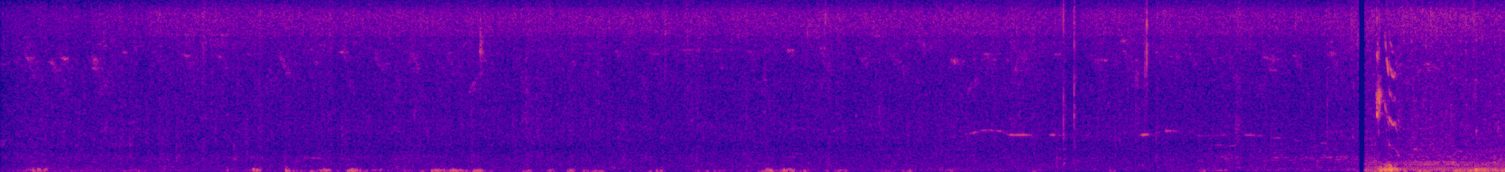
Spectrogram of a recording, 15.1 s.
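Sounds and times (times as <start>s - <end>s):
faint bird calls: 9.7s - 14.2s
high chirps: 13.6s - 14.2s
low rumbling noise: 13.6s - 15.0s.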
